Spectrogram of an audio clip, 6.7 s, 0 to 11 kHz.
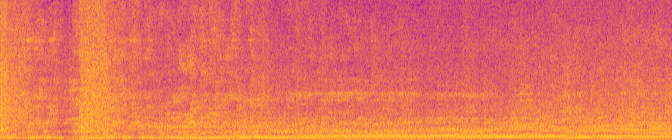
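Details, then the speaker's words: Even, strong 2006 Harley Dyna Wide Glide V-twin climbing cleanly through the revs, with no misses or popping, after the fuel pump found grounding out was fixed; both cylinders are firing well. "Okay. Well, let me uh let me let's let's fire it up one more time. Yeah, it sounds good."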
